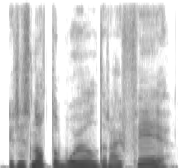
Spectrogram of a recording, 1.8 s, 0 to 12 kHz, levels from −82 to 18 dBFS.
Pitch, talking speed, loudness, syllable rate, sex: 240 Hz, 265 wpm, -17 LUFS, 5.1 syllables/s, female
